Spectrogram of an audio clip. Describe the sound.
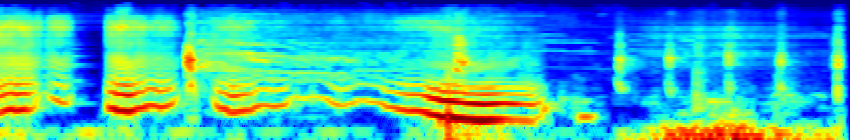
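A long, wobbling raspberry blown with a person's mouth on their forearm, imitating a fart, with buzzy pitch sliding up and down for a couple of seconds, followed by a few short sputtering bursts. Fairly loud.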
